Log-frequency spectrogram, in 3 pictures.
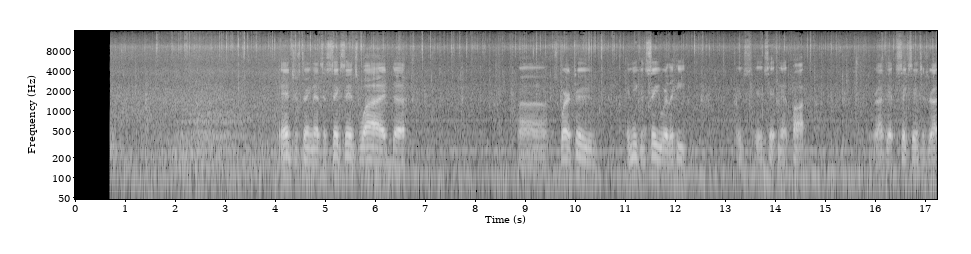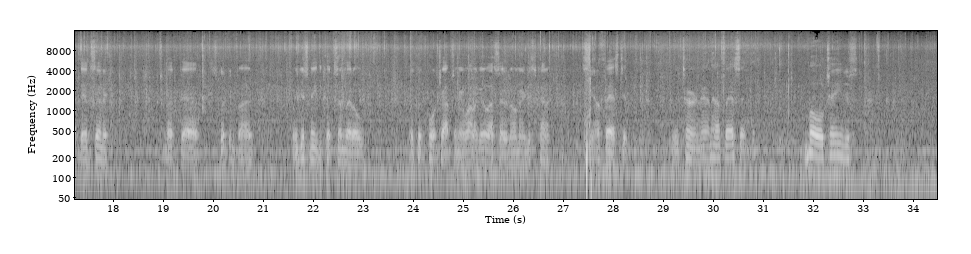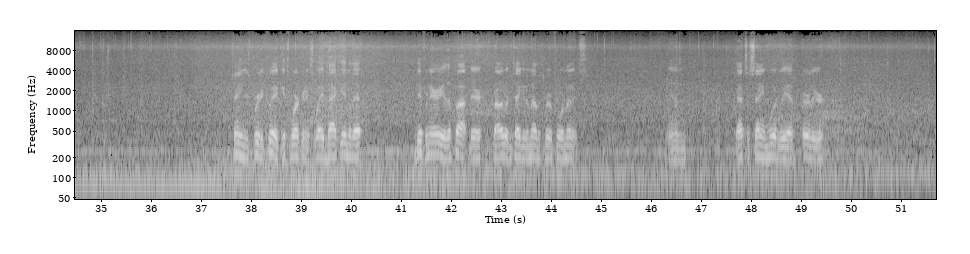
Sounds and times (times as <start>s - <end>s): Frying (food): 0.7s - 51.7s.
